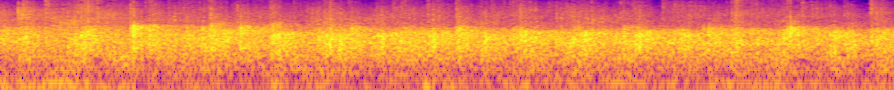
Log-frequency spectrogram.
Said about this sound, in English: So I'd like you to give a round of applause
